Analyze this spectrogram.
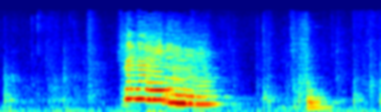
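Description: An alto saxophone blows a short, loud note that slides downward.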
